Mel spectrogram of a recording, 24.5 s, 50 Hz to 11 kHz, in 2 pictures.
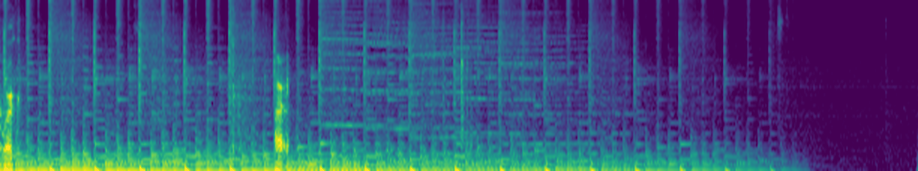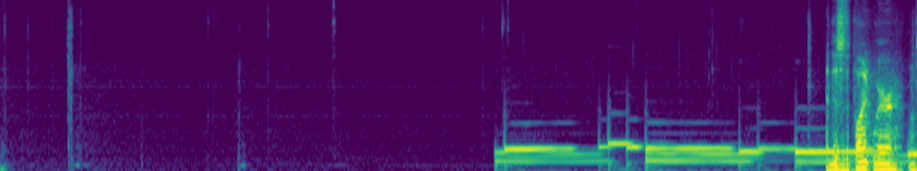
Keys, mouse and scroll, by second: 0.0-1.7 middle drag, 6.0 g.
